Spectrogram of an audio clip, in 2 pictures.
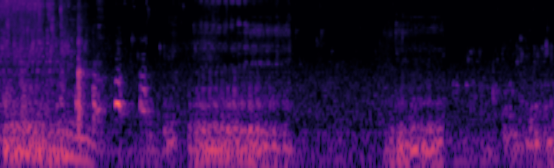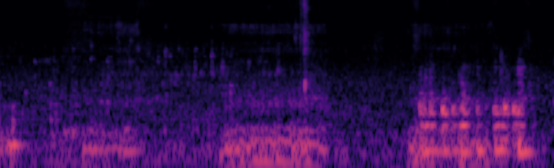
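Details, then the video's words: Low, throaty grumbles from The General, a wire-haired dachshund fresh from a shelter, while being bathed; rough rumbling bursts recur roughly every two seconds, with faint water sounds and a soft voice in the pauses. "Grumbly wire hair DACHSHUND gets a bath, sort of"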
